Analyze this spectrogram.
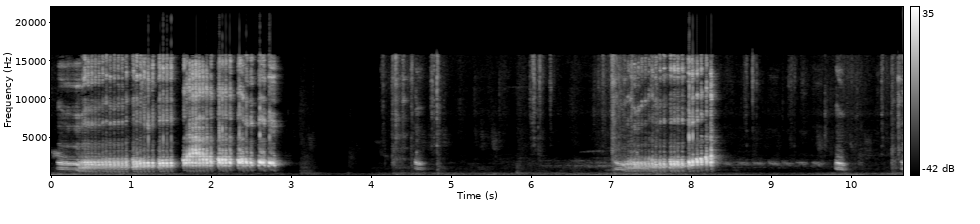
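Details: Female white-crested laughingthrush, a kept bird, in loud chattering song: harsh rapid notes around 0-3 s, then a quiet gap with faint sounds, and another burst of chattering near 7-8 s.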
